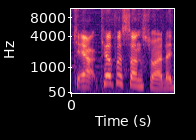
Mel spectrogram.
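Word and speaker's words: Kael'thas Sunstrider: Uh, Kelas Sunslider. I am saying that name wrong. Nope, it was Kila Sunstrider.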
